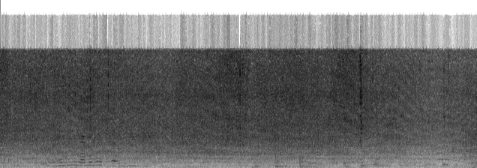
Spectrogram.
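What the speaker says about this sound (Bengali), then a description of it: "এখানে আমি শুধু ঢেলে দিয়ে কষে নেব। দেখুন, ভালো করে নেড়ে চেড়ে নিচ্ছি।" Spiced chicken coated in salt, turmeric and oil sizzles steadily in a pan while being stirred, a dense continuous frying hiss with faint scraping throughout.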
